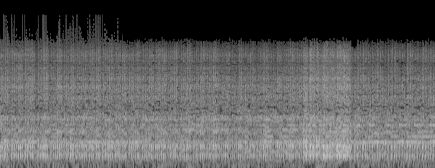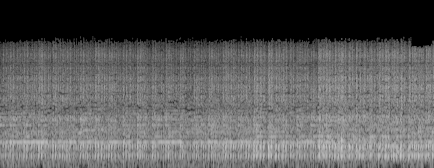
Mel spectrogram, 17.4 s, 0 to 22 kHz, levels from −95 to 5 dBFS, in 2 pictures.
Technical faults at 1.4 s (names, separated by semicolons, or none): filter restarted on every block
